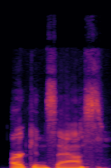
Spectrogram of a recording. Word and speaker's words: Arkansas: I go, are we supposed to pronounce the S? Hey, check it out. Arkansas.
